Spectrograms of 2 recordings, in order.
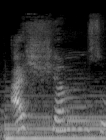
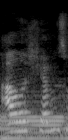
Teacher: cara membacanya itu dimasukkan, alif lamnya tidak terlihat ya, tidak terbaca gitu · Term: alif lam syamsiah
